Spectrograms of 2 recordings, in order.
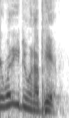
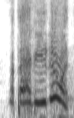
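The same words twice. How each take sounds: First: Said in the usual way. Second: Loud, high scolding yell; shocked, indignant shout; brain yelling. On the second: Retold or imitated. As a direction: yell like your own brain caught you out. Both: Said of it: "your brain goes".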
